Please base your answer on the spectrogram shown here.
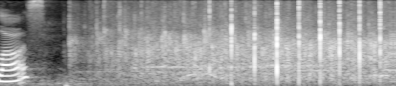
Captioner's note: everybody applauding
